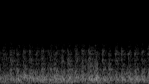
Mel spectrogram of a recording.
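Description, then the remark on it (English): A bus engine runs steadily, a continuous low, throbbing rumble with a faint rhythmic vibration, holding an even loudness throughout with no voices over it. “I can't stop the bus. I've got to catch it.”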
